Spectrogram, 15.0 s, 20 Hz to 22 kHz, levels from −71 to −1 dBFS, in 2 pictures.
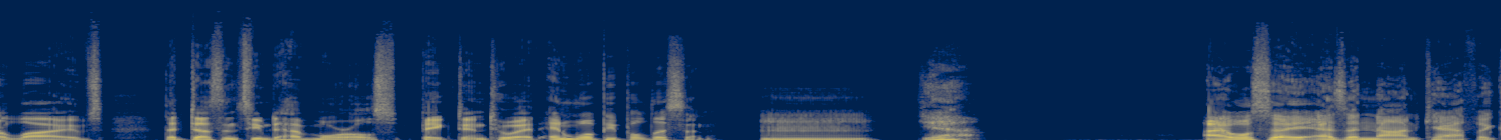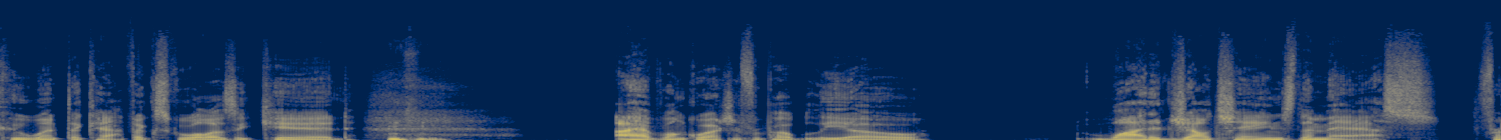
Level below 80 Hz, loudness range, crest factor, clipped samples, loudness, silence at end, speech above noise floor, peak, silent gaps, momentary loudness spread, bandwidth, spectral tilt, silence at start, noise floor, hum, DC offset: -42 dBFS; 4 LU; 20 dB; under 0.1%; -21 LUFS; 0 s; 50 dB; -2 dBFS; 4.47-4.58 s; 10 LU; 18.5 kHz; -4.5 dB/octave; 0 s; -70 dBFS; none; under 0.1%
